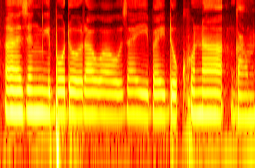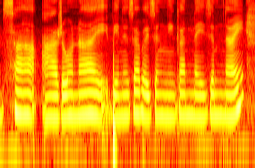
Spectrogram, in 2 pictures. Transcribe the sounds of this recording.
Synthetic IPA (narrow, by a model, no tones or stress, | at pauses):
zɯŋnibɔdɔɾawawzajbajdɔkʰːɔnaɡamsaːɾɔnajbenɯzabajzɯŋniɡanːajzɯmnaj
